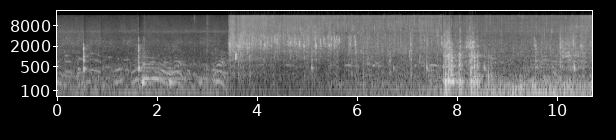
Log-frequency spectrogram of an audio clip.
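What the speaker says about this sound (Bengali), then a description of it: "কাতলা মাছ ভাজতেছে" Katla fish fries in hot oil while a village meal is cooked: quiet clinks and handling give way to a sudden loud, sustained sizzle, with scraping stirs and spatters breaking through.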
